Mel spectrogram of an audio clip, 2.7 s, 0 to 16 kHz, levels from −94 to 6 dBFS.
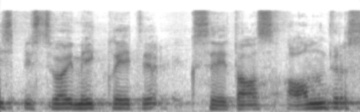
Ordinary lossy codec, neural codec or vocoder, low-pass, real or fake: none; codec, 24 kHz, 3 kbps, HILCodec; 10.8 kHz; fake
